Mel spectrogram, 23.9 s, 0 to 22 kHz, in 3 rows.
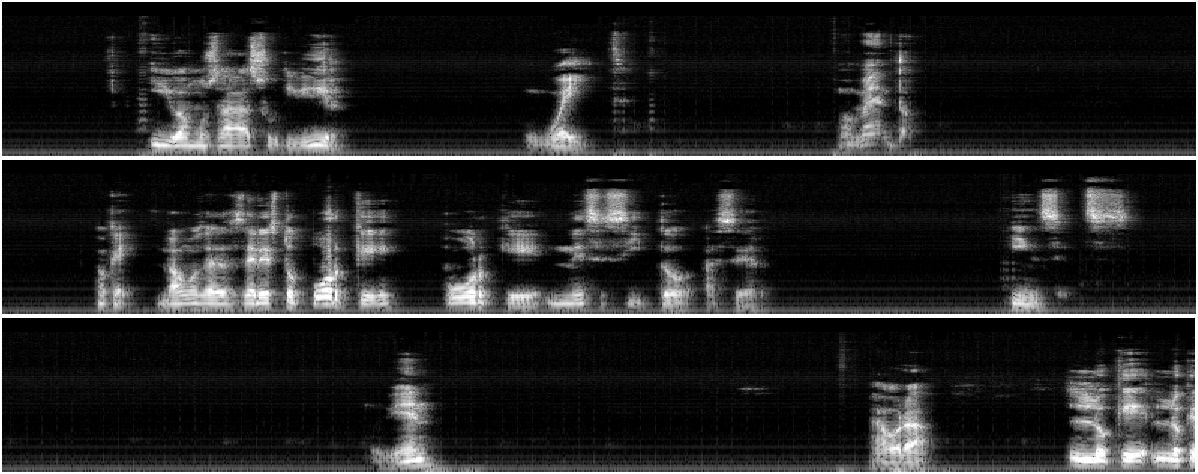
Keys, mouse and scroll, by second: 0.1-1.2 middle drag, 1.4 click, 3.9 click, 6.0-7.1 drag, 9.9-10.3 scroll up 1, 11.5 shift+middle click, 12.4 i, 18.2-20.0 shift+drag, 21.3 right click, 22.2-23.3 drag.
